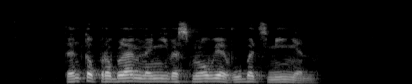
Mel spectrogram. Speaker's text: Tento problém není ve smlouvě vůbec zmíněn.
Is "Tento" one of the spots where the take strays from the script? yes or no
no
